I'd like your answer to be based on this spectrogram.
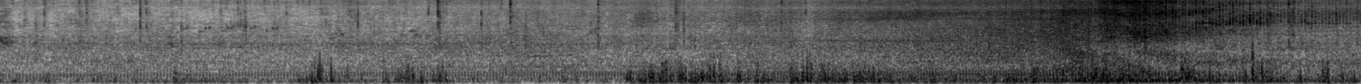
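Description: Strong wind blowing across an open farm field, a steady low rumbling roar buffeting the microphone that grows louder and gustier in the second half, with no voices.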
